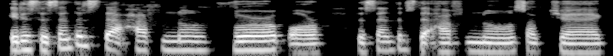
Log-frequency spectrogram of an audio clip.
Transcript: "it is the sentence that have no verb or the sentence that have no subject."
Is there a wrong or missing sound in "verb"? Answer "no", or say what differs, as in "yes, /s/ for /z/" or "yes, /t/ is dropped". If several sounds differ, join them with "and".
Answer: no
